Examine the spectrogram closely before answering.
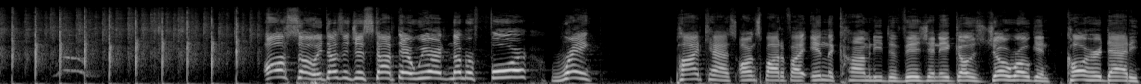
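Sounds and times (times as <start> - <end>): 
hand claps: 0.0 - 2.7
vocal whoop: 0.5 - 1.0
speech: 2.6 - 6.0, 6.8 - 11.4.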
